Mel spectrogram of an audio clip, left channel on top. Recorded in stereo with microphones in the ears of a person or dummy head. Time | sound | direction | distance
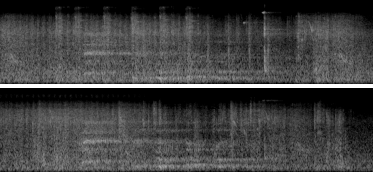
0.8 | a giggle | 65° right (ahead or behind) | 3 m
2.4 | a squeak | 55° left (ahead or behind) | 0.6 m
